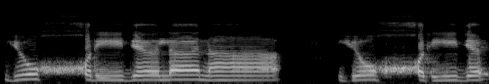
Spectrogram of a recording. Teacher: جیم کی sound clear bounce back آنا چاہیے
